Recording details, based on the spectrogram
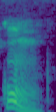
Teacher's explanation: Di sini kum. Kaf baris dhammah bunyi ku, bukan bunyi ko. Dia bertemu mim jadi kum.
